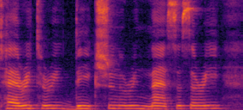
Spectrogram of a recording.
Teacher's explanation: The accentual patterns of the words territory, dictionary, necessary in American variant of English language with the primary stress on the first syllable and the tertiary stress on the third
